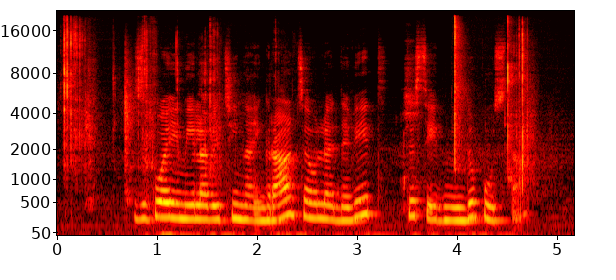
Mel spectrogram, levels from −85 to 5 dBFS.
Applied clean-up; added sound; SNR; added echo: none; Chewing, mastication; 9 dB; none.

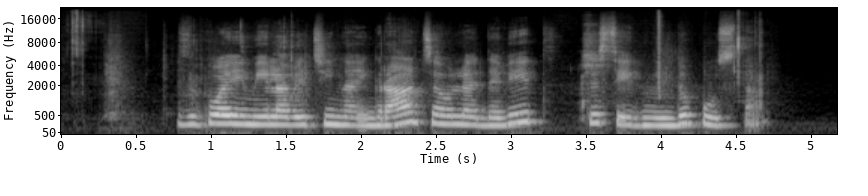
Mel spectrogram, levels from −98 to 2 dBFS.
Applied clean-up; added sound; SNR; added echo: neural mask model RNNoise.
